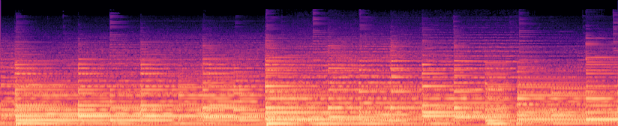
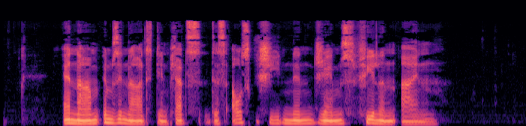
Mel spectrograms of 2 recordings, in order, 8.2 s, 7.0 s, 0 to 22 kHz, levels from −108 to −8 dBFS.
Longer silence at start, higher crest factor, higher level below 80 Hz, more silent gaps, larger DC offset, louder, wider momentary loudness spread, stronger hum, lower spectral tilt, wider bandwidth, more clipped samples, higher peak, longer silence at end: second, 0 s vs 0.85 s; second, 16 dB vs 22 dB; first, -36 dBFS vs -52 dBFS; neither; neither; first, -18 LUFS vs -32 LUFS; about the same, 4 LU vs 6 LU; neither; first, -8.5 dB/octave vs -4 dB/octave; second, 7.2 kHz vs 11.5 kHz; neither; first, -2 dBFS vs -12 dBFS; second, 0 s vs 1.2 s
